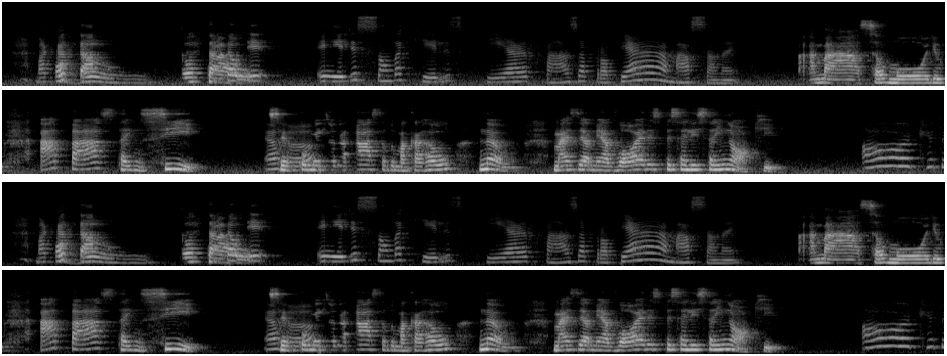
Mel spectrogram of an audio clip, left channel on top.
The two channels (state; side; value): noise; left; rumble, 24 dB below the sound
